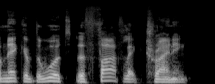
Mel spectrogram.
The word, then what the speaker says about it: fartlek: The fartlek training. It's exactly as it's spelled, F-I-R-T-L-E-K, which is speed play, which incorporates for running or anything you're doing, a fun element.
